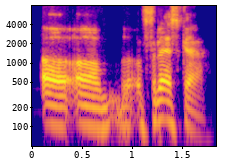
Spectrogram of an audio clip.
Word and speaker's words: Fresca: What they call it, Vesta or the Festa, or how you say it, Sky? Fresca.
